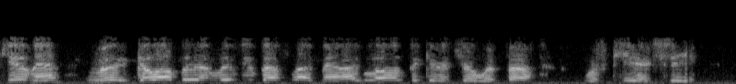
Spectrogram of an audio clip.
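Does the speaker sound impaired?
Yes: cerebral palsy.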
